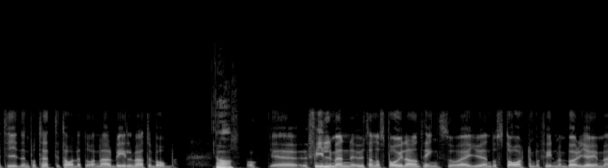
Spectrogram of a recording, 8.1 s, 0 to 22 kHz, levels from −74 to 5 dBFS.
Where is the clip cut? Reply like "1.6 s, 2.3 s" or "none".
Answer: none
